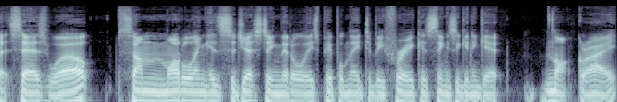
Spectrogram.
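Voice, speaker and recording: In an Australian accent, a man with a fairly low voice speaks in a flat monotone on a very clean recording with a silent background. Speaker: podcast host. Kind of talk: casual chat.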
